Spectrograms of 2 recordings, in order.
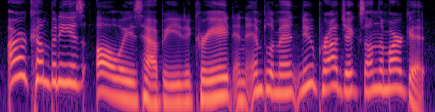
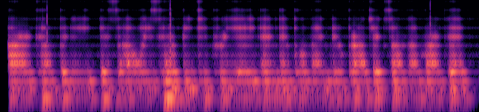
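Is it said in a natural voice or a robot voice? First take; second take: natural; robot. First: It is said in a natural voice. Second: It is said in a robot voice.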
